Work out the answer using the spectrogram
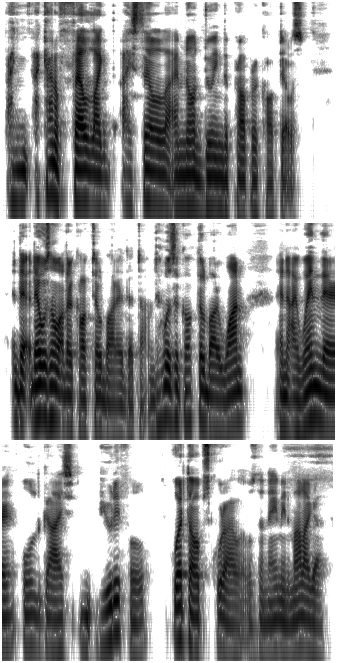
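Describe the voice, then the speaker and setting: A Czech bartender in his thirties, a guest in a casual interview, tells animated stories in English, his second language, laughing as he goes through anecdotes. His voice is fairly low.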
